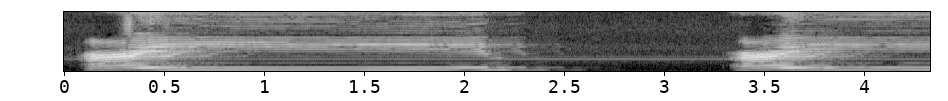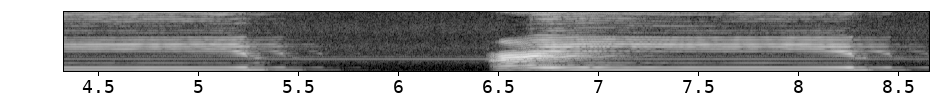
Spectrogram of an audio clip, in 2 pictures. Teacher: عین، حلق کے درمیان سے ادا ہوگا۔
